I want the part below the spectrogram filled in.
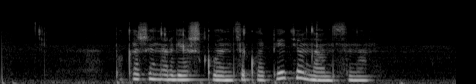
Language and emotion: Russian, neutral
